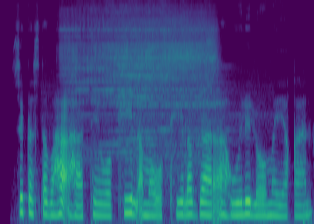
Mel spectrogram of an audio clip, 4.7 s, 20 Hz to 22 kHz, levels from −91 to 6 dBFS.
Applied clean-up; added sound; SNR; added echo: none; Sawing; 17 dB; none.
